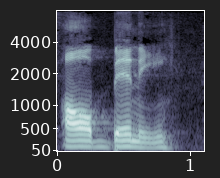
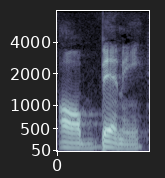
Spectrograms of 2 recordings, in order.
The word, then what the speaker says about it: Albany: So, and I need to say it, it's Albany is how locals say it, is Albany.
